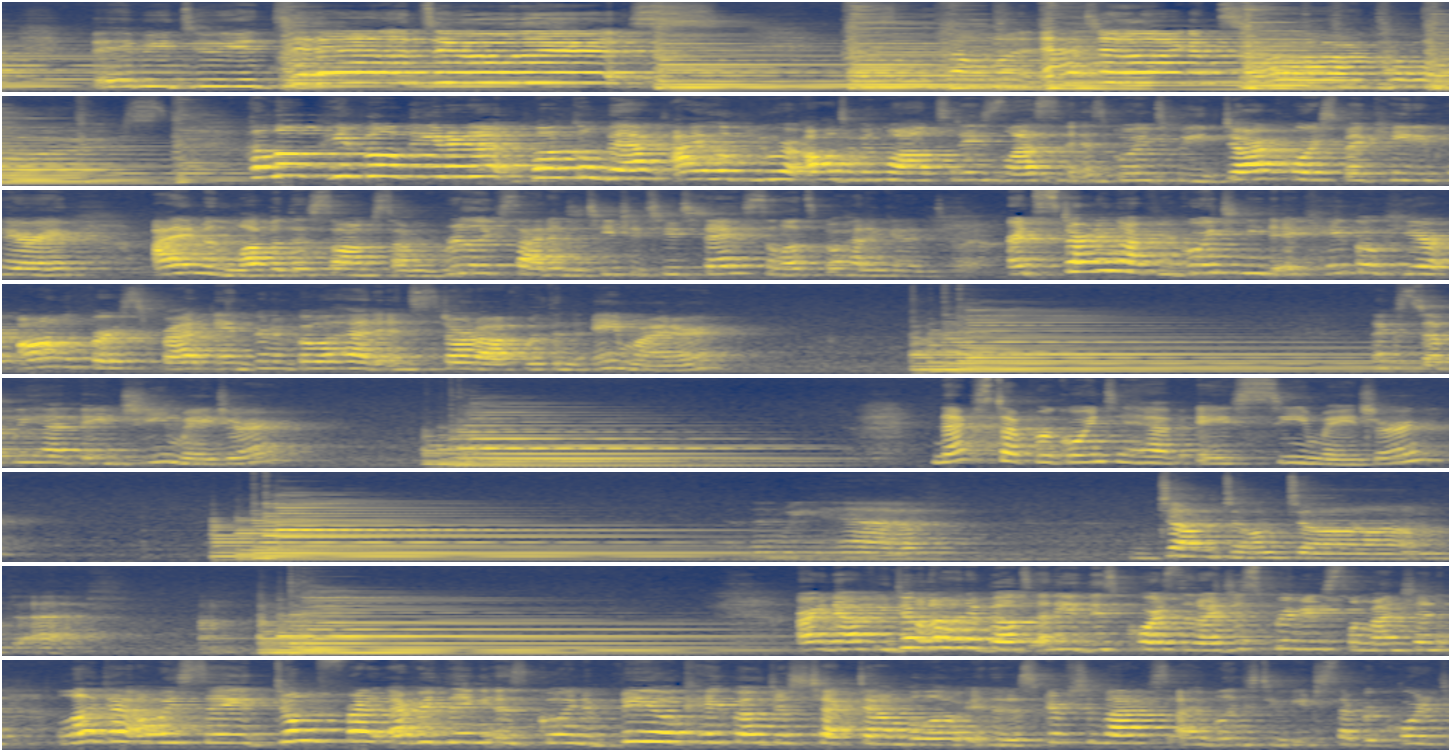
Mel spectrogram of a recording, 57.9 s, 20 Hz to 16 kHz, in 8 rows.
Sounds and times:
Strum: 0.0s - 8.6s, 31.0s - 33.3s, 37.2s - 42.0s, 44.4s - 47.2s
Speech: 8.5s - 25.4s, 28.6s - 30.5s, 33.6s - 36.3s, 39.9s - 41.0s, 41.8s - 44.6s, 47.4s - 57.8s.

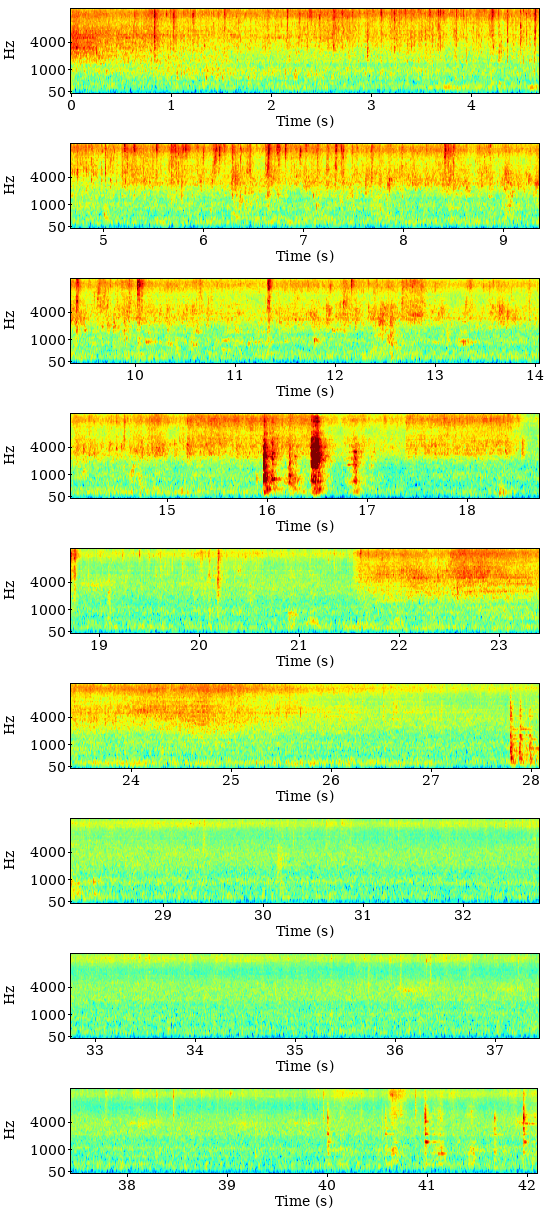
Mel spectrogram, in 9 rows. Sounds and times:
Sizzle: 0.0s - 42.1s.

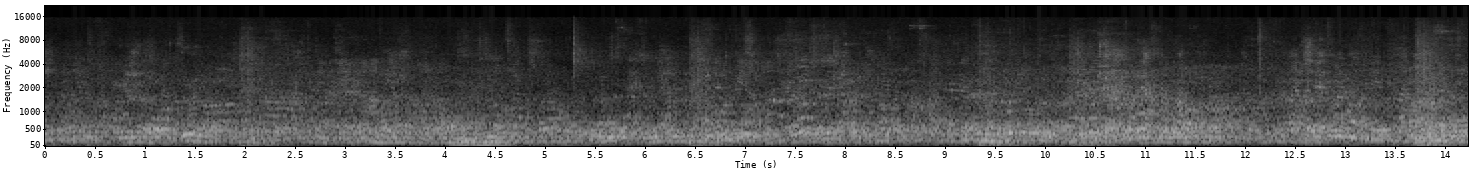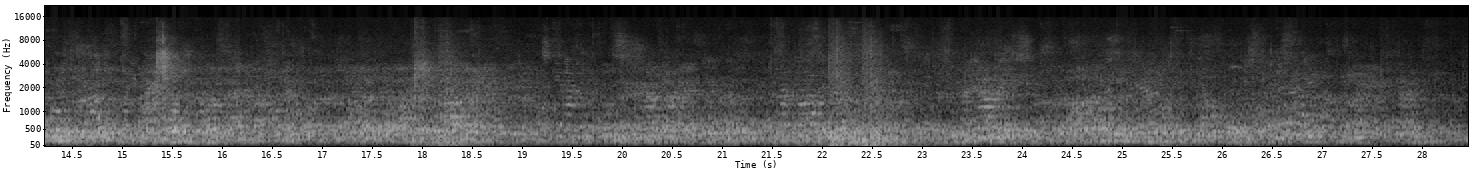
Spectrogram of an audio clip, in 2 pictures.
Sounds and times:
Crowd: 0.0s - 28.4s
Speech: 0.0s - 28.4s.

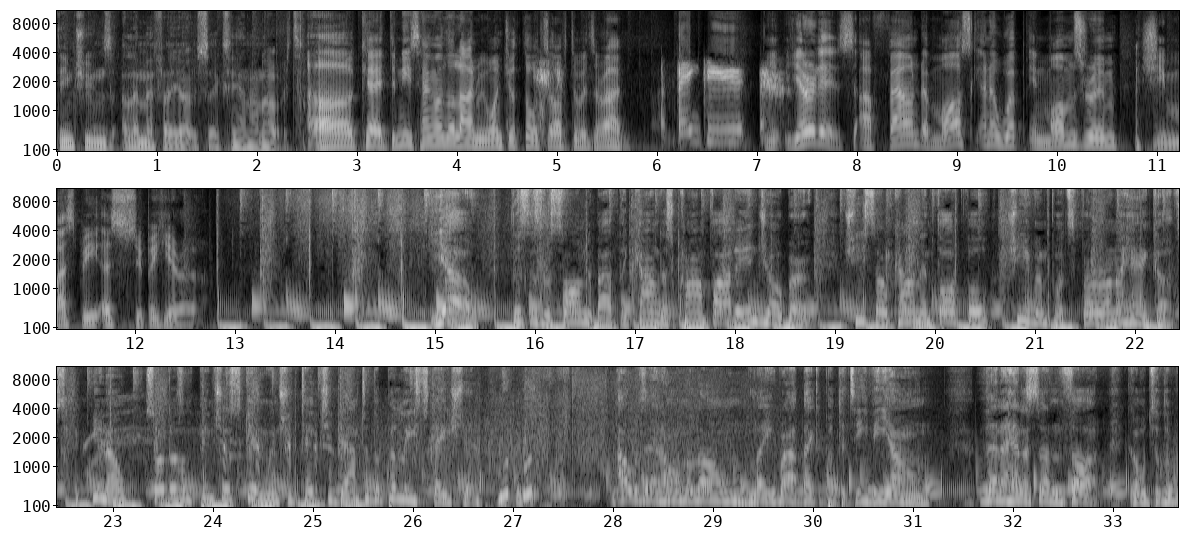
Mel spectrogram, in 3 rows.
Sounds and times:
Speech: 0.0s - 12.7s, 15.0s - 26.7s, 28.0s - 33.6s.

